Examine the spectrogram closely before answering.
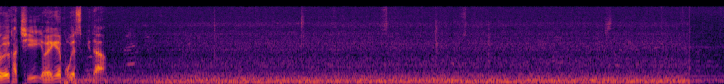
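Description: A jet airliner's engines drone steadily in flight, heard from inside the cabin.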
